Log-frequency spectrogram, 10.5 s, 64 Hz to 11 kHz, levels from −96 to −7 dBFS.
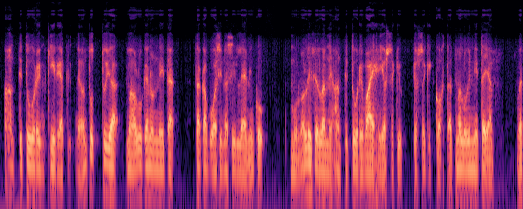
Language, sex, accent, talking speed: Finnish, male, native, 155 wpm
